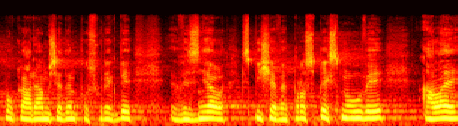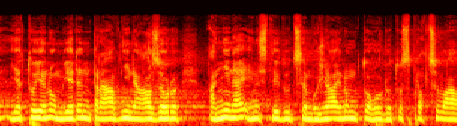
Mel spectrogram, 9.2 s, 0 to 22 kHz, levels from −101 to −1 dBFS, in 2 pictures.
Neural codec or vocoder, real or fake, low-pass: none; real; 14.4 kHz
